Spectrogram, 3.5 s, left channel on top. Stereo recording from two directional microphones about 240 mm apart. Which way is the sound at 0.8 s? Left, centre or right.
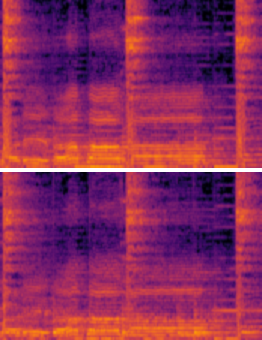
Left.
